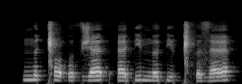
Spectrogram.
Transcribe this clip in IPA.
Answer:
ŋ ə ǁ ɔ ʔ o θ ʒ æ θ ʔ æ pʲ ə ŋ ə pʲ o ǁʰ ə z æ

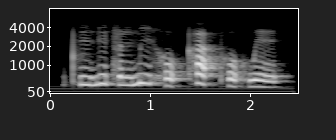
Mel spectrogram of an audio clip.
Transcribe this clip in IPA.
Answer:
pʰ ĩ˧ ɡ ĩ˥˧ t͡s ə˧ ŋ m i˥˧ h o˨ ʔ kʰ a˦ ʔ pʰ o˨ ʔ h w e˨˩

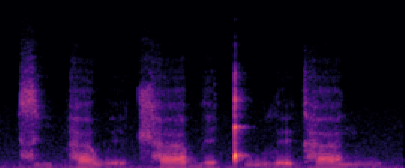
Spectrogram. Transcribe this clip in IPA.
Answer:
z i˩˧˩ bʱ æ˥˨ w ḛ˩ t͡ʃʰ æ˧˥ b e˧ ǃʼ ṵ˩ l ḛ˥˨ ɡʱ æ˥˨ n u˩˧

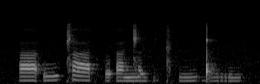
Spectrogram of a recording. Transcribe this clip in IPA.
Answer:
aː ʔ uː ǁ aː t͡sʼ ɤ ʔ a ŋ͡ǁ ə y̯ pʲ ʉ ǁʰ ʉː ɡ͡ǃ ʉː r ʉ

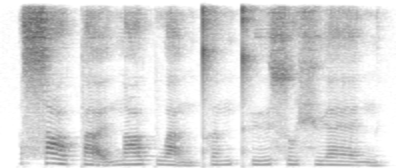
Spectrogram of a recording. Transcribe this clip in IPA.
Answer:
s ɑ˥˩ ʊ̯ p a̰˨˩ ɪ̯ n̪ ɑ˧˥ ʊ̯ p w a̰˨˩ n t̪ʰ ə˧˥ n t̪ʰ y˧˥ s u˧ ɕ ɥ ɛ˥˩ n

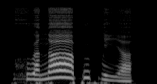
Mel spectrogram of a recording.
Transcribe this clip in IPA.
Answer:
h u˧ a̯ n aː˥˩ p u˥˩ k̚ l i˨˩ a̯

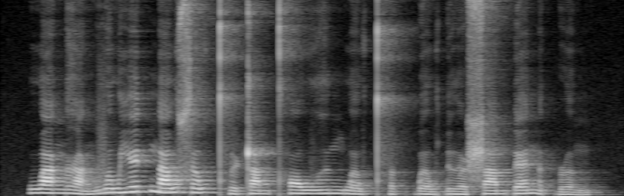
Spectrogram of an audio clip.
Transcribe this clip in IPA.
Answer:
w a˧ ŋ ɣ a˨˩˨ ŋ v ə˧ w j e˦˥ t̚ n a˧˥ w s ə˧˥ w t̪ʰ ɨ˨˩˦ ʈ a˧ m t̪ʰ ɔ˧ w ɣ ɨ˧ ŋ w ə˨˩ w t̪ʰ ə˨˩ k̚ ɓ ə˨˩ w ɗ ɨ˨˩ ə̯ ʂ a˧ m ɗ ɛ˧˥ n ə˨˩ k̚ ɹ ə˨˩˨ ŋ

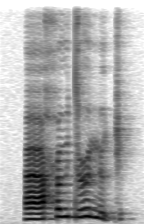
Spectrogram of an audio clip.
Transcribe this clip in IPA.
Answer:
a ħ ʉ d ə˞ n ə˞ c

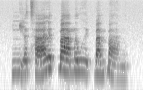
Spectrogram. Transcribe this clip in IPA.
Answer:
ɲ ḭ˧˥ ə̯ t̪ʰ a̰ː˧˥ l ə˦˥ p̚ ɓ aː˧ m ə˧ w ɣ ɨ˨˩ t̚ ɓ a˨˦ m ɓ a̤˨˩ ŋ

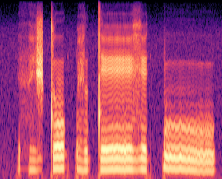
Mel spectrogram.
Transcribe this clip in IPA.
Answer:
θ e̤ ʒ t o k͡p ɛ̤ l t eː ɣ e k͡p uː

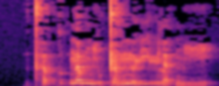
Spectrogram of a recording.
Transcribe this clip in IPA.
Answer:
t̪ʰ ɐ˨˥ p̚ k ʊ˥ k̚ n̪ ɐ˥ w m iː˨ w t̪ ɐ˨˥ m n̪ ɵ˨˧ ɥ j yː˨ l ɐ˨ t̚ m iː˨˧

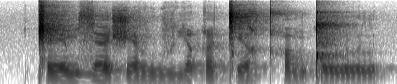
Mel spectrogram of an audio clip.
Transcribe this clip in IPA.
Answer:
ǁ ɛ m z æ ʃ æ v u v i q i ǀ ɪ ʁ qʰ ɔ m ǃ ə l ʊ l

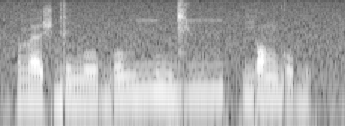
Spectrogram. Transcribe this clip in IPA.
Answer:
v æː ʃ ɡ e ŋ oː b o v iː m d͡ʑ iː | j ɒ ŋ ɡ o b

